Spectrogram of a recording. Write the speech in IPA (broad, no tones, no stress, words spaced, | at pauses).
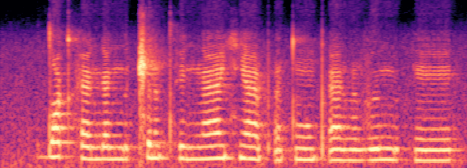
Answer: dˤukʰæŋæ ŋəǁəɾə̃t̪ʰe ŋæ̃ çæ̃pʼə̃ tũpʼæ̃ðə̃ vɵŋɵ kẽ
